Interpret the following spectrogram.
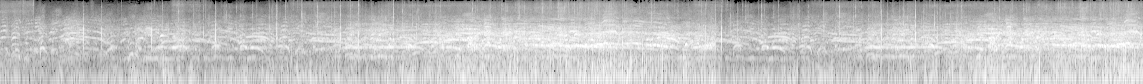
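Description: Crowd of spectators shouting and cheering at a horse race, many voices at once. They grow louder over the first several seconds as the horses come toward the finish, dip briefly past the middle and rise again. Under the voices run the hoofbeats of the racehorses galloping on the dirt track.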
